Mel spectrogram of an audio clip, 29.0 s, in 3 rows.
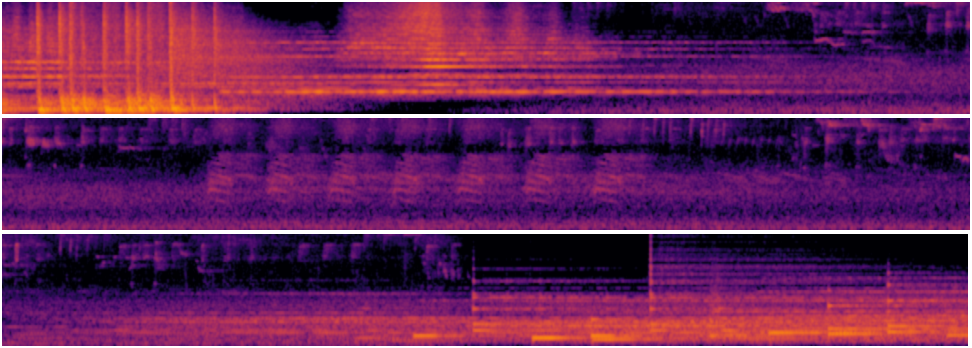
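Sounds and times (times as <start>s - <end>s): bird calling in falling calls: 4.7s - 24.1s
small birds chirping faintly: 5.8s - 29.0s.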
